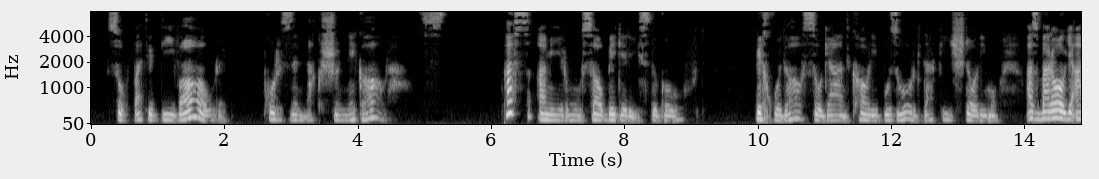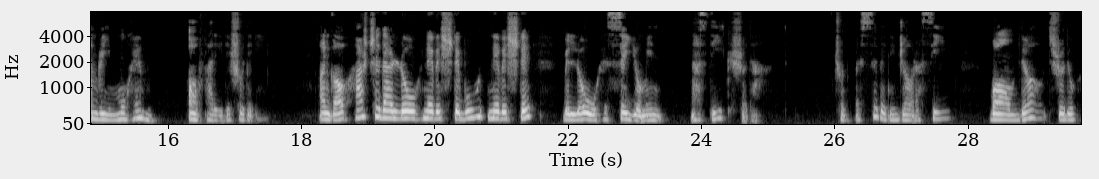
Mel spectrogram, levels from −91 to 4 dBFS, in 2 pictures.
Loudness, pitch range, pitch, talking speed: -22 LUFS, 135-175 Hz, 150 Hz, 100 wpm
